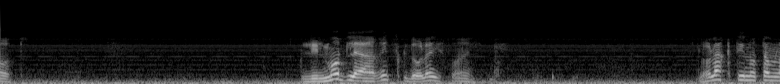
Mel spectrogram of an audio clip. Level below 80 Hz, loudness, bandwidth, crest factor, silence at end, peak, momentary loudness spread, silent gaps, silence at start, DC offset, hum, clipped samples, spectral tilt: -36 dBFS; -24 LUFS; 5 kHz; 20 dB; 0 s; -6 dBFS; 20 LU; none; 0 s; 0.1%; none; under 0.1%; -11.5 dB/octave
